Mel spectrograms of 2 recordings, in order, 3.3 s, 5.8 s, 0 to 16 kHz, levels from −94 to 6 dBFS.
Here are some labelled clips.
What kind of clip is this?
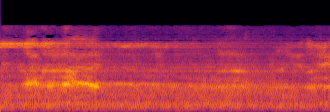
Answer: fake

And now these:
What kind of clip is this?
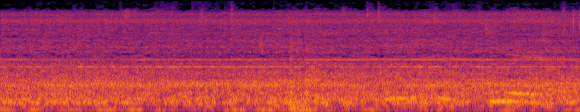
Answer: fake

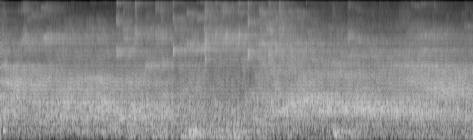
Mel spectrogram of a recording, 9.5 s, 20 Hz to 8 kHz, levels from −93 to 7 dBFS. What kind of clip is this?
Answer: fake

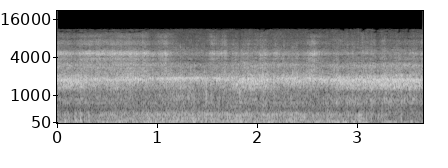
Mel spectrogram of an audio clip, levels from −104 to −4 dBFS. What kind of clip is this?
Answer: fake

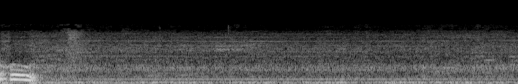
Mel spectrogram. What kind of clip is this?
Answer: real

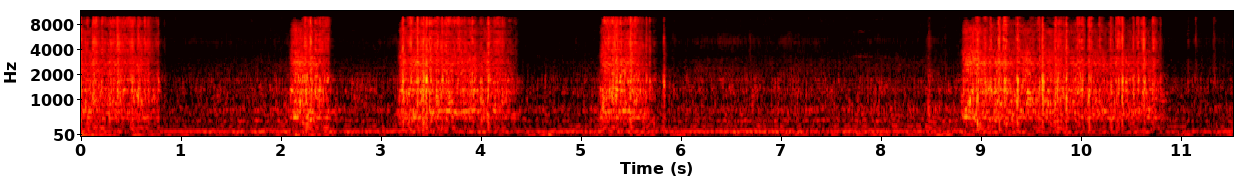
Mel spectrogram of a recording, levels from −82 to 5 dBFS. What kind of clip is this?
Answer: fake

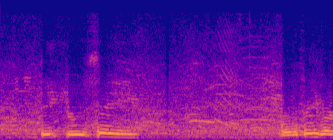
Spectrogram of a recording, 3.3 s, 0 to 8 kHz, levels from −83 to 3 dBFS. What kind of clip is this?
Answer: real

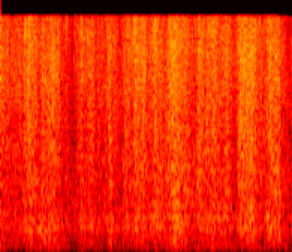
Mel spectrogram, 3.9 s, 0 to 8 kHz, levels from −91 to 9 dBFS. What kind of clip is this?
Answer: fake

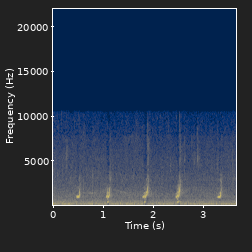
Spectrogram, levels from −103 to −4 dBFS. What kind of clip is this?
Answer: real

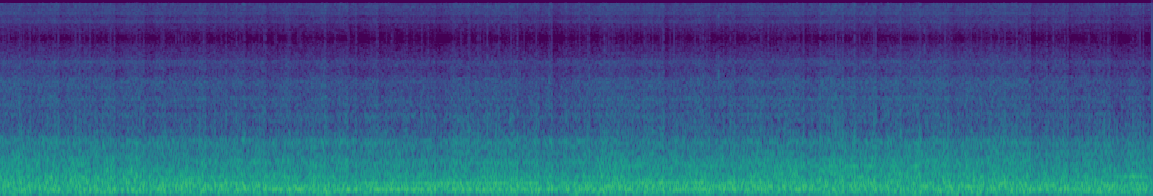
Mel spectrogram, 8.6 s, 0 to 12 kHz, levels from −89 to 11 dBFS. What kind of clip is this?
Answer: real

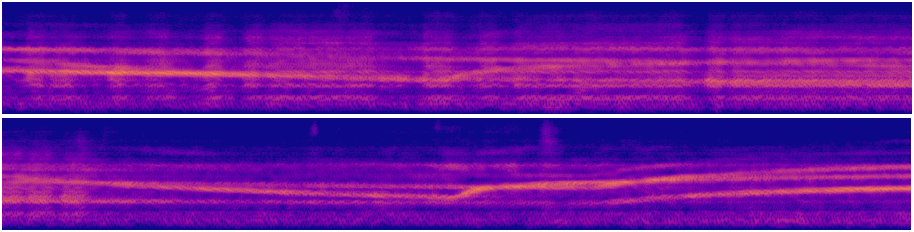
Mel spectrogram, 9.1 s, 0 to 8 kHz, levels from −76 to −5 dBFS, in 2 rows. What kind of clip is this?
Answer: fake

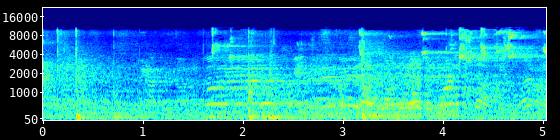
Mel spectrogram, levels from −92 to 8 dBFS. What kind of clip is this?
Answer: real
